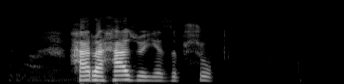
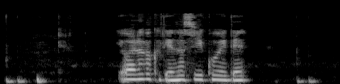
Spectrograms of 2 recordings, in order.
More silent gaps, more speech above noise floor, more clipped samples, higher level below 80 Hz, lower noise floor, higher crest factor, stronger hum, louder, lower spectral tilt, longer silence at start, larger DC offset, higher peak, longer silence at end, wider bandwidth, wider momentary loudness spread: neither; first, 62 dB vs 39 dB; neither; second, -74 dBFS vs -64 dBFS; first, -82 dBFS vs -59 dBFS; first, 24 dB vs 18 dB; neither; first, -17 LUFS vs -23 LUFS; about the same, -5 dB/octave vs -4.5 dB/octave; first, 0.7 s vs 0.05 s; neither; first, 0 dBFS vs -8 dBFS; first, 1.35 s vs 0.25 s; second, 9.8 kHz vs 11.5 kHz; first, 24 LU vs 21 LU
